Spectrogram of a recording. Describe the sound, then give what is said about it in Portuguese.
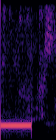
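A single steady telephone tone after a dropped call, held for about half a second and then cut off, leaving faint line noise. “caiu a ligação”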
